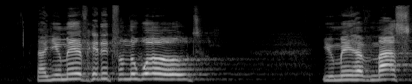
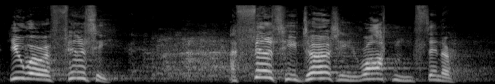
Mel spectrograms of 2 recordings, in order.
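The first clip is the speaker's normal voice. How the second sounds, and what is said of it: Put-on Irish accent. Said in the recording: “Can I say it with an Irish accent? It always sounds better.”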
